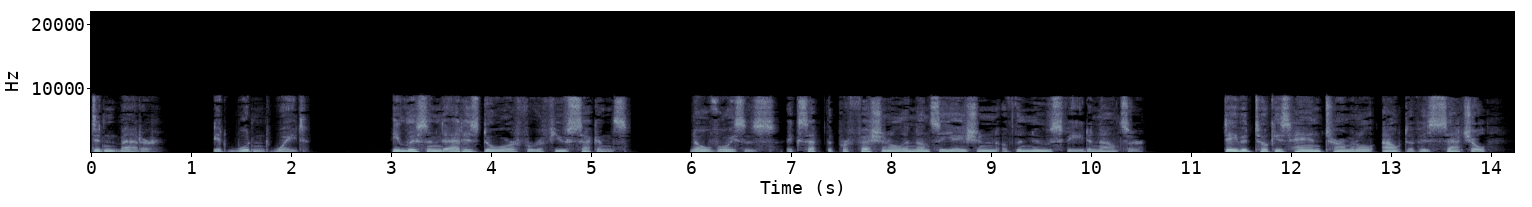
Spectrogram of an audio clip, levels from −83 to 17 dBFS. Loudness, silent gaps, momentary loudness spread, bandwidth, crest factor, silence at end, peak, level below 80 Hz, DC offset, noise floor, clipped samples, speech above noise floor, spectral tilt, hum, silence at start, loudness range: -22 LUFS; none; 10 LU; 9.2 kHz; 16 dB; 0.3 s; -6 dBFS; -54 dBFS; under 0.1%; -88 dBFS; under 0.1%; 66 dB; -4.5 dB/octave; none; 0 s; 3 LU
